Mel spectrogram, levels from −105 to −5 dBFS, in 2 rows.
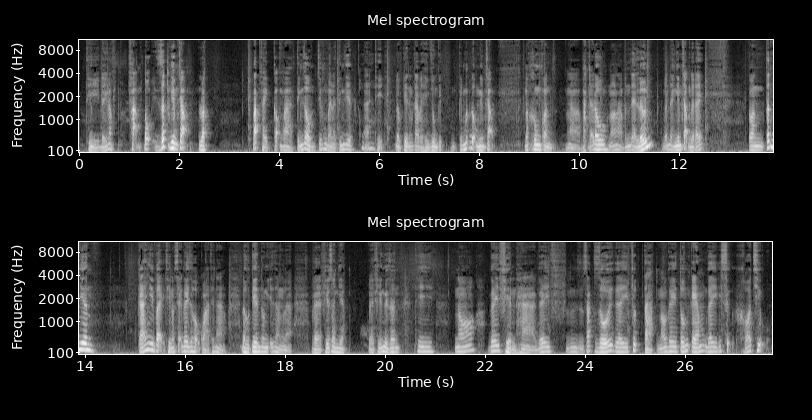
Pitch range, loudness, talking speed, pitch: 100-135 Hz, -25 LUFS, 220 wpm, 120 Hz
